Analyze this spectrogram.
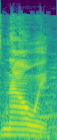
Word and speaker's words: Naui: You spelled his name wrong though. It's Naui, not with a V, but with a U.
